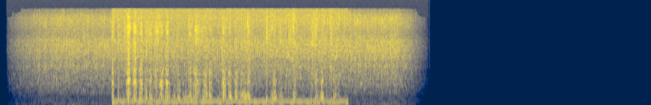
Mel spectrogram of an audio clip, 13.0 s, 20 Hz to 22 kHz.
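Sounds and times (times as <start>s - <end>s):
steady low hum: 2.2s - 7.0s.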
